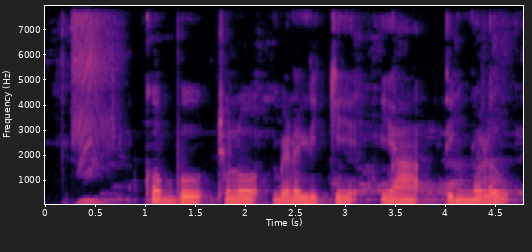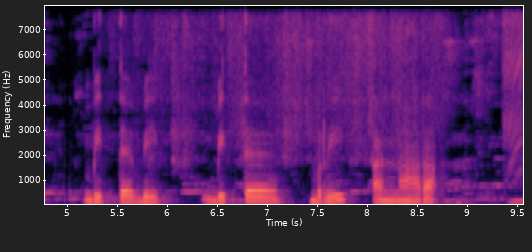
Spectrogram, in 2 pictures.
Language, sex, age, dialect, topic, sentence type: Kannada, female, 41-45, Northeastern, agriculture, question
